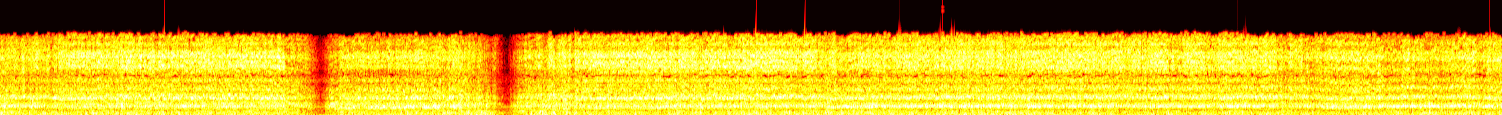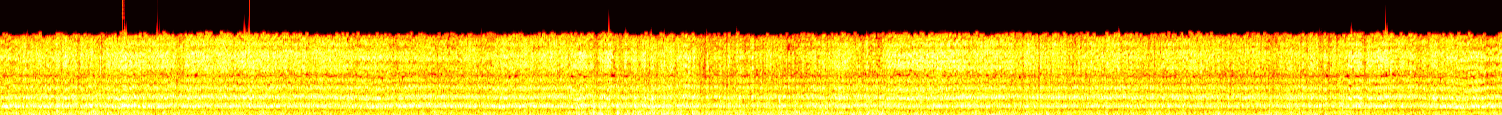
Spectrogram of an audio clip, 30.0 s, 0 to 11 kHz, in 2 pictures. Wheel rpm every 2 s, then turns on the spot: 210, 150, 130, 210, 230, 230, 230, 220, 240, 230, 230, 230, 220, 230, 230.
none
